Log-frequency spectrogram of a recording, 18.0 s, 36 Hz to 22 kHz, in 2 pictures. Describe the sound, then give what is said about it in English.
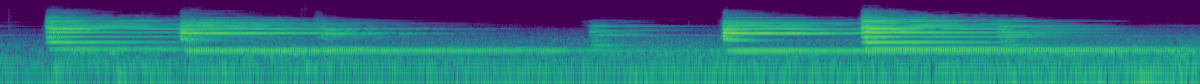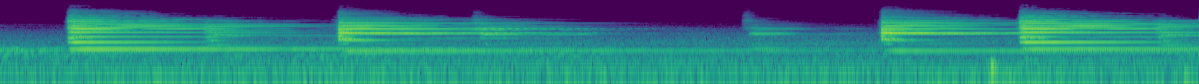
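Large bells ring out at Carillon Historical Park on the outskirts of Dayton, Ohio, on a chilly early December day in 2019, in a slow, uneven sequence of strong strikes, each with a bright metallic attack and long shimmering decay, overlapping over a sustained hum with no voices present. “So one chilly, early December day in 2019, we found ourselves on the outskirts of Dayton, searching for a historical brewery and listening to, of all things, bells. Lots of bells.”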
